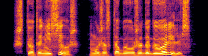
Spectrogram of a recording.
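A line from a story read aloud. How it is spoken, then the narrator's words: Beastly growl. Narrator (Russian): Рыкнул зверь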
